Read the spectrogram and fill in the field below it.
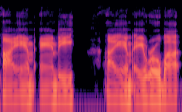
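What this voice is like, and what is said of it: Monotone robot voice. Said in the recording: “doing the robot voice”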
